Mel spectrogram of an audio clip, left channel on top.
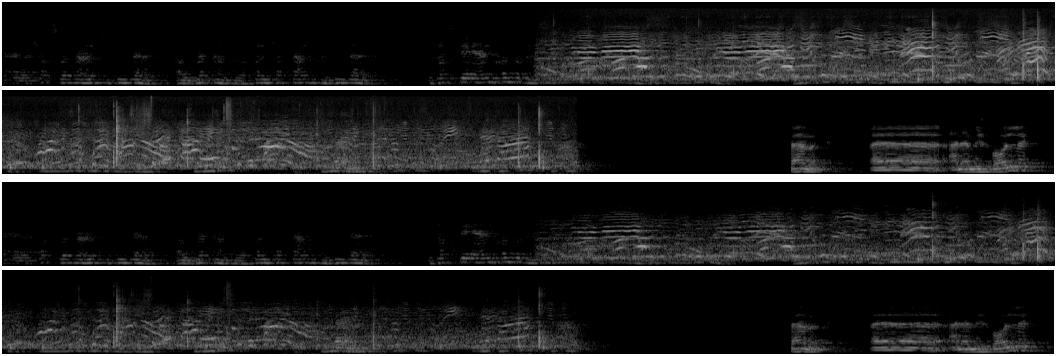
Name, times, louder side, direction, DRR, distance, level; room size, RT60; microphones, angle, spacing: voice 1, 0.0-4.0 4.2-7.3 7.9-12.0 12.4-12.8 13.7-16.5, left 1 dB, 25° left, -3 dB, 2.9 m, -54 dB
sound 1, 5.3-16.3, left 7 dB, 40° left, 0.5 m, -35 dB
voice 2, 19.2-20.8, left 2 dB, 80° left, 7 dB, 1.2 m, -42 dB
23.5 x 9.7 x 2.8 m, 1.0 s
head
